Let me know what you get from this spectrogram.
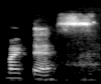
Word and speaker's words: Martes: Martes. – Martes.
